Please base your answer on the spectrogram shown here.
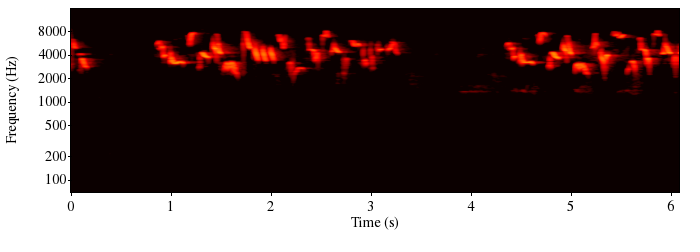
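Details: A warbling white-eye sings in this 2020 National Institute of Biological Resources recording: a long jumbled phrase of shrill twitters and sliding whistles, a silence of about a second, then another rapid high phrase.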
